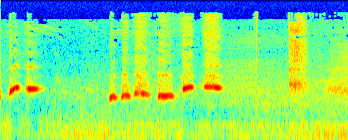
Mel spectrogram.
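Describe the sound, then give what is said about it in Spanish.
Someone whistles the Happy Birthday tune, a short run of clear, bright notes in a steady rhythm over a low background rumble, with no talking. “¿Y por qué me cantas el feliz cumpleaños ahora?”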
